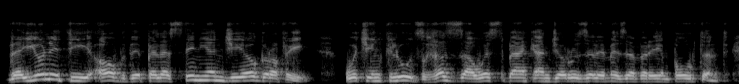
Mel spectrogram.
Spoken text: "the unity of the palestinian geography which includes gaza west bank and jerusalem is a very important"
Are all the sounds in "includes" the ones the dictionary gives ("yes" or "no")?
yes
